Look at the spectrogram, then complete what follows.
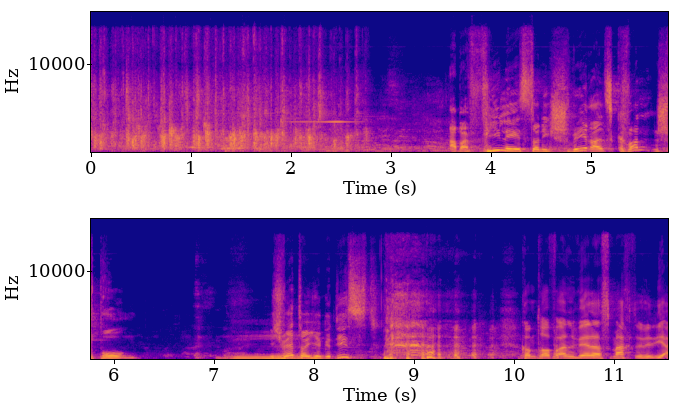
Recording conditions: live audience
